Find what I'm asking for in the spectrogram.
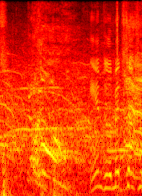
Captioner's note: wrestler grunting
